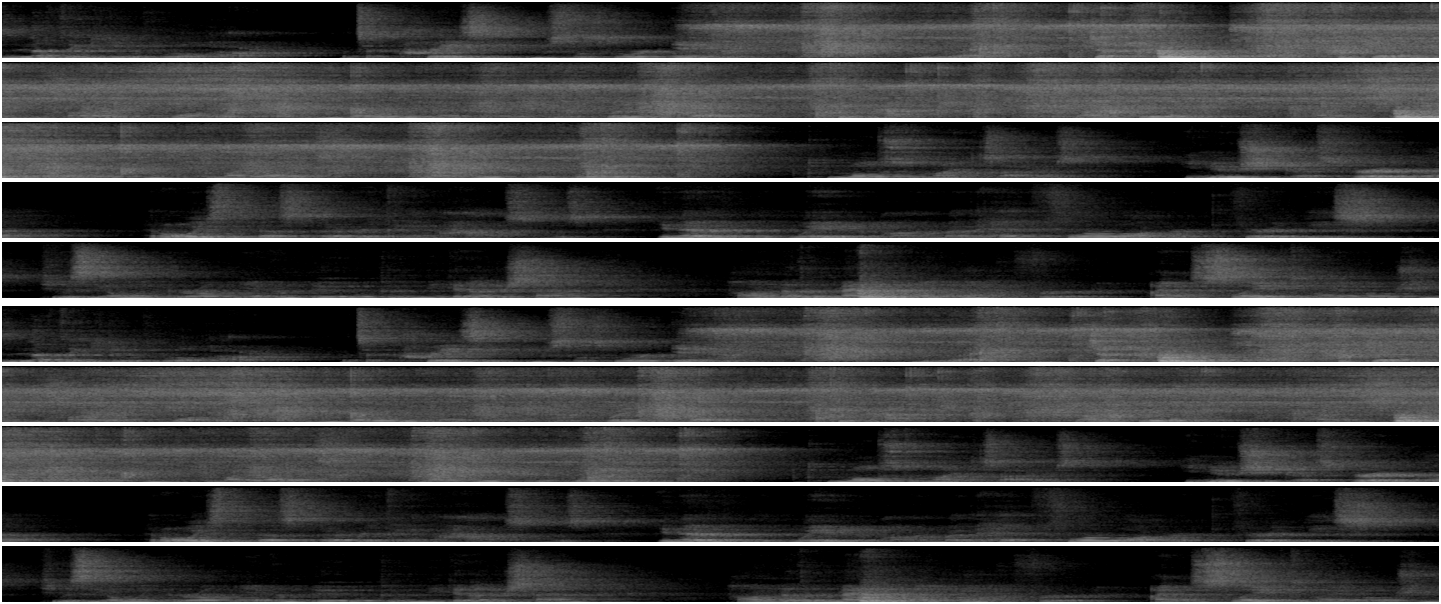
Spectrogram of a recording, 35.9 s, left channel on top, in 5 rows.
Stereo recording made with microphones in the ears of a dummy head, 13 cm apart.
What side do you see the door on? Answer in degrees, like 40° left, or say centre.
70° left.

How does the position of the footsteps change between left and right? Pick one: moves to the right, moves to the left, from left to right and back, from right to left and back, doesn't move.
from left to right and back.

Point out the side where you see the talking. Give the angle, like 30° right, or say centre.
centre.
